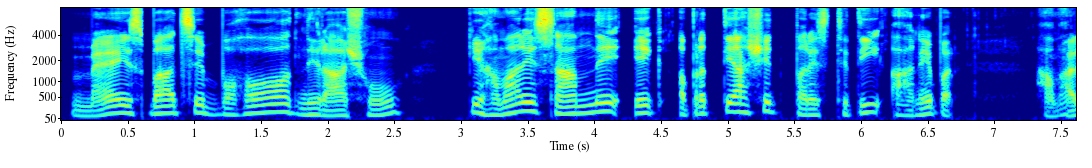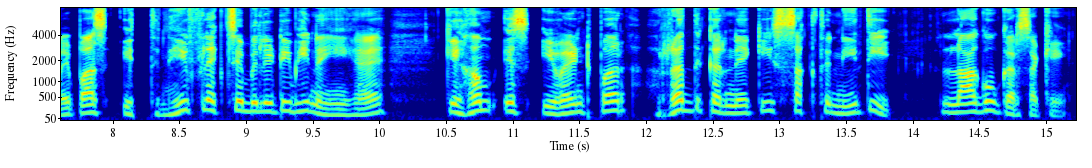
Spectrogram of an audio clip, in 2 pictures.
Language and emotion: Hindi, sad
